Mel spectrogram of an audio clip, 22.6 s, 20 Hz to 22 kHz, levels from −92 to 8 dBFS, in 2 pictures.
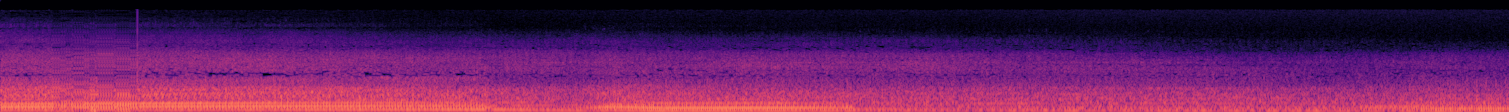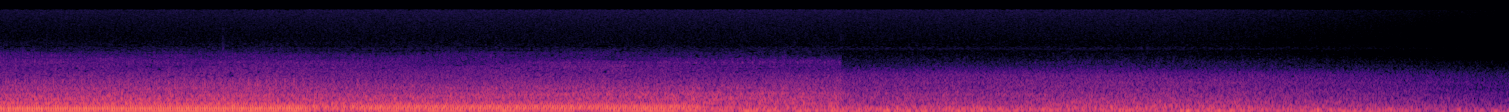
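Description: Robotic sound from repeated short buffers, 0.41 to 1.03 s: the audio turns into a rigid 50 Hz buzz for most of that stretch. The likely cause is audio arriving too seldom, so a 20 ms slice is looped while the real sound is skipped.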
